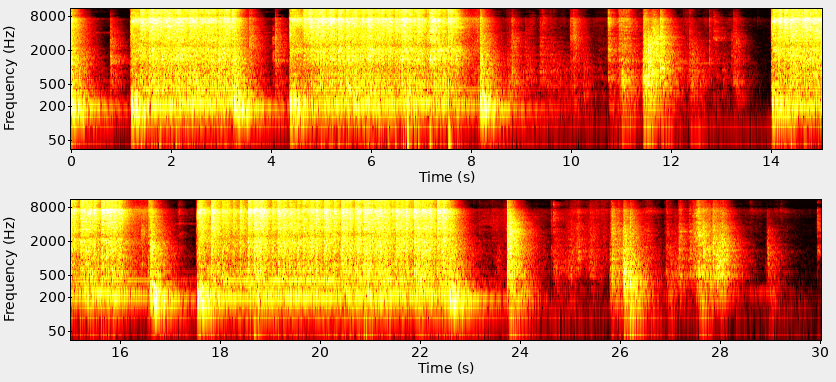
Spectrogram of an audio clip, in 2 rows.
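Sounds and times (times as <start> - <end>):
power tool cutting sheet metal: 1.2 - 3.4, 4.4 - 8.2, 14.0 - 16.8, 17.6 - 22.7.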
